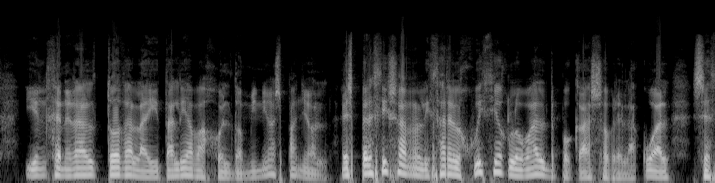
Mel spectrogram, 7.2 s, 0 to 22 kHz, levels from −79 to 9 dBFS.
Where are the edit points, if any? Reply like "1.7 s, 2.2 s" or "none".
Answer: 3.3 s, 5.5 s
